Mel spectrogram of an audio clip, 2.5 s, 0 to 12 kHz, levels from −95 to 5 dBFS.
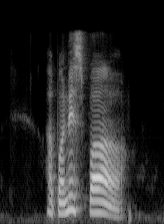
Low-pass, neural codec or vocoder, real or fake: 7.2 kHz; codec, 16 kHz, 1 kbps, X-Codec, HuBERT features, trained on LibriSpeech; fake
